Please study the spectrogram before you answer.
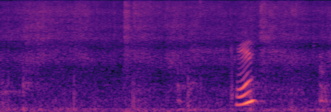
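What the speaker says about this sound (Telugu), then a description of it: "ఫస్ట్ దీన్ని ఫ్రై చేసుకోవాలి తర్వాత దీంట్లో మనం సన్నగా తరుక్కున్న ఉల్లిపాయలు వేసేసుకుందాం" Onions and pieces of lamb fry in a pan for lamb burgundy, a steady broadband sizzle with stirring scrapes, close and fairly loud, with a brief spoken word partway through.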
